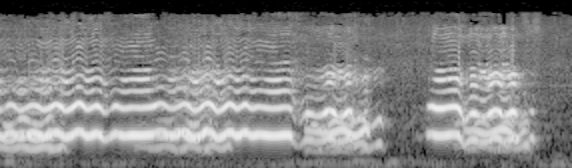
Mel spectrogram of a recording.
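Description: Operatic singing by several high voices with wide vibrato, in two or three parts. One voice holds a long high note for about two seconds over a lower line, then the voices move together in short phrases broken by brief pauses.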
